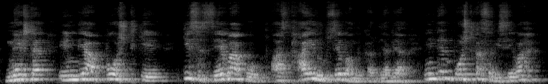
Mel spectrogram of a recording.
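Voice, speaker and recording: A man's voice: high voice, lively intonation, fairly quick, warm tone. Male teacher quizzing and repeating exam answers. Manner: quizzing, answers own questions, repeats key facts. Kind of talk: live exam-prep lesson. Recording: echoey room, voice from far off mic.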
